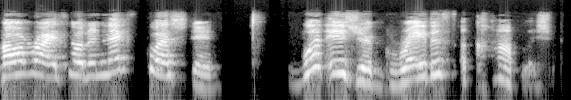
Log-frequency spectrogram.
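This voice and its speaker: A woman host with a high, very lively voice that swoops up and down. She is bubbly and playful, teasing her guest and cheering on each answer in a casual live chat. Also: normal speed. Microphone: phone on a video call.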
